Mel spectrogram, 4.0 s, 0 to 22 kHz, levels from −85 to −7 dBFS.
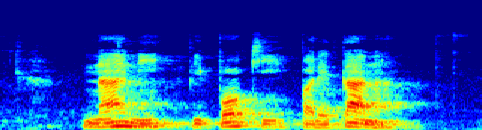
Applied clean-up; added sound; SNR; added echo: none; none; none; none.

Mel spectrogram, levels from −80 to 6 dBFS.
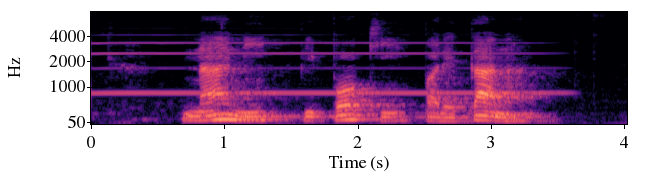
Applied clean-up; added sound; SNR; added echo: none; Wind instrument, woodwind instrument; 14 dB; none.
